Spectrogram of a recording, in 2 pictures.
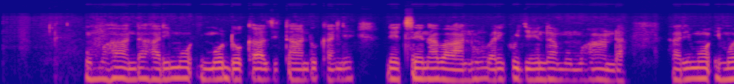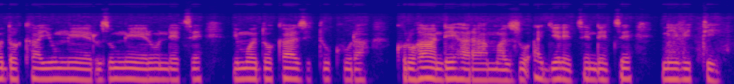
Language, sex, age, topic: Kinyarwanda, male, 18-24, government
